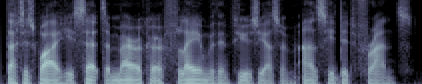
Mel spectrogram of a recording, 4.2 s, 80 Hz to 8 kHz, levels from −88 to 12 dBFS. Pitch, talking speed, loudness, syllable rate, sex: 90 Hz, 185 wpm, -23 LUFS, 5.3 syllables/s, male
